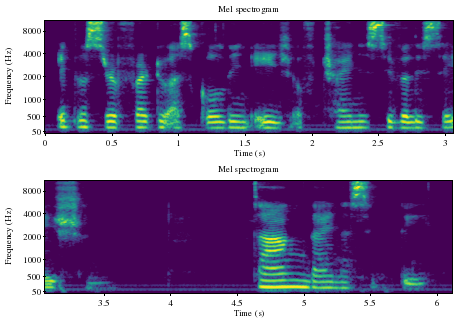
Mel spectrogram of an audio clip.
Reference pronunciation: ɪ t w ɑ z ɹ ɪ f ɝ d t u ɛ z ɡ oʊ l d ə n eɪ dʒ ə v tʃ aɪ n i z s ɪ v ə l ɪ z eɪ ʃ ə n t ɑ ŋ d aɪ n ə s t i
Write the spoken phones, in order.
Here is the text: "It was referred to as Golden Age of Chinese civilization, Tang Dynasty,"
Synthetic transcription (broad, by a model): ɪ t w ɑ s ɹ ɪ f ɝ d t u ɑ s ɡ oʊ l d ə n eɪ dʒ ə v tʃ aɪ n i s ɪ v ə l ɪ s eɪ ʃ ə n t ɑ ŋ d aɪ n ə s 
